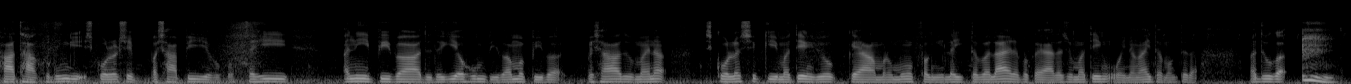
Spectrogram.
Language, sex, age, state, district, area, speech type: Manipuri, male, 18-30, Manipur, Thoubal, rural, spontaneous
